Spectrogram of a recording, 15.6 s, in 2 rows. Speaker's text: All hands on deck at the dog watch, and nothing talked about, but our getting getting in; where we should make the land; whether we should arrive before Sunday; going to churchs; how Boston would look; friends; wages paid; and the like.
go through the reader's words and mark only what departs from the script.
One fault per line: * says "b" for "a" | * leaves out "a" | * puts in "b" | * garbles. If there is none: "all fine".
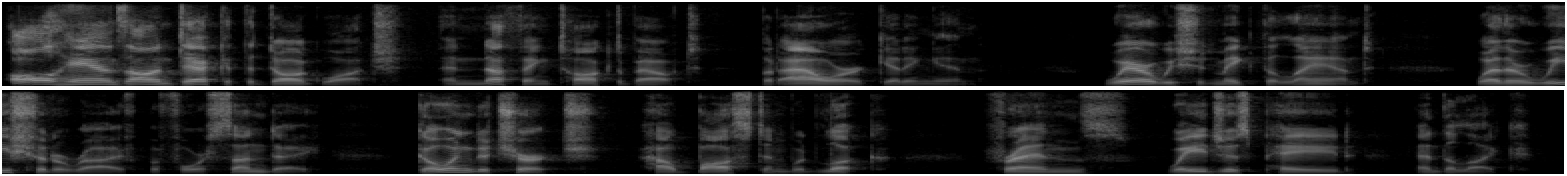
* leaves out "getting"
* says "church" for "churchs"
